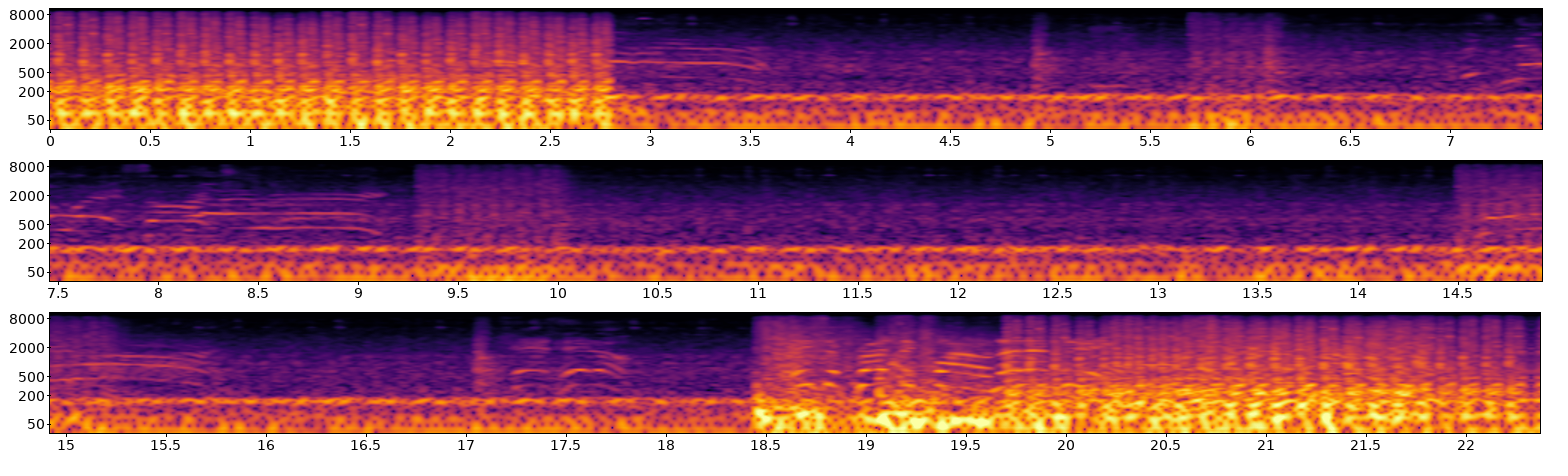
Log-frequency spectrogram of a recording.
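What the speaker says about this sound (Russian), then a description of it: "Сейчас мы, значит, отправили пулемету стрелять." Machine gun fire in the video game Brothers in Arms rattles in loud bursts at the start and end, with sparser shots, a steady engine-like drone and someone talking in between.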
